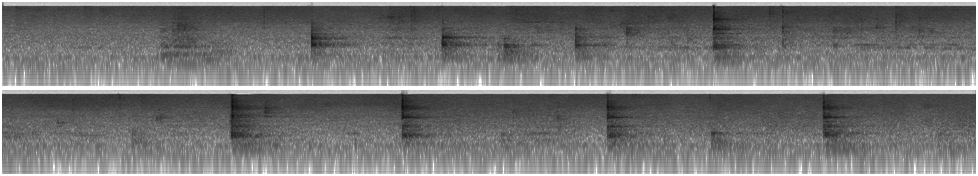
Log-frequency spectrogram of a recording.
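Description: A wooden spatula stirring cumin seeds in hot mustard oil in a nonstick kadai, knocking and scraping against the pan about a dozen times at uneven intervals. Under it the oil sizzles faintly and steadily.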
